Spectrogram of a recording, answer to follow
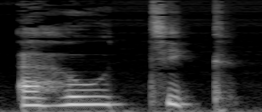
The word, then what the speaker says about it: قهوتك: أهوتك. أهوتك. Again here, I'm not saying أهوتك. We are pronouncing the T. أهوتك.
